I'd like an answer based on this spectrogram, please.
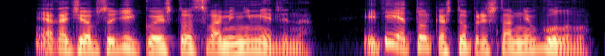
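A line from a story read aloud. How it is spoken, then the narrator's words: Grating voice. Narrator (Russian): сказал Нильсон своим скрыжащущим голосом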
